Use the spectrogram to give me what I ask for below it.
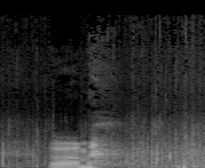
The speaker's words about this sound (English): So, not as much dripping in this particular moment as there was a moment ago, but more heavy rain may be coming.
